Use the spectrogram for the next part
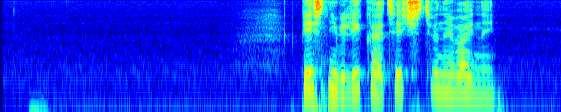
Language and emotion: Russian, neutral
